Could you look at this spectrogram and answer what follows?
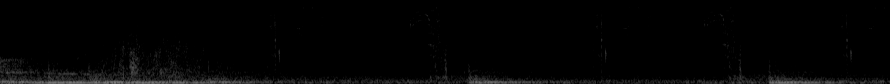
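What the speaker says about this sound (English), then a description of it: "Engine powering down." A spaceship engine powering down in the Subnautica video game: low rumbling hums that swell and drop in repeated pulses, broken by sharp metallic clanks and hissing bursts, with no talk.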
